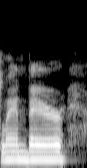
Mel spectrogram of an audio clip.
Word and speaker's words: Lambert: Yeah and okay 8181, I know it's pronounced Lambert.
